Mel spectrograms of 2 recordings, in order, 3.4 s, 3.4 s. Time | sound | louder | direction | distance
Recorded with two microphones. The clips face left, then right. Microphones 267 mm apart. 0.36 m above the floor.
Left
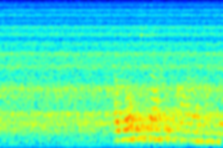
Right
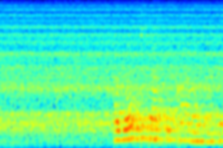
1.7 | a woman speaking | right 3 dB | 30° right (ahead or behind) | 1.2 m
